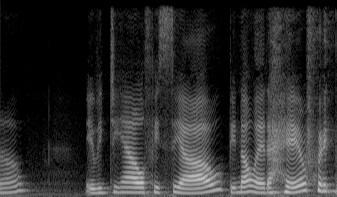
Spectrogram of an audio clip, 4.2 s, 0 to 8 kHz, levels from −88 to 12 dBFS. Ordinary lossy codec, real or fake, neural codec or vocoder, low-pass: none; fake; codec, 16 kHz, 0.5 kbps, FunCodec, trained on LibriTTS, 25 frames a second; none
